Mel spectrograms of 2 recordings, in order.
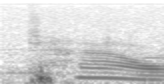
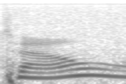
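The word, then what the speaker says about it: Teu: Now the PA announcer pronounced the last name Tau on the ball carrier on 38. T-E-U. So we'll go with Tau.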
